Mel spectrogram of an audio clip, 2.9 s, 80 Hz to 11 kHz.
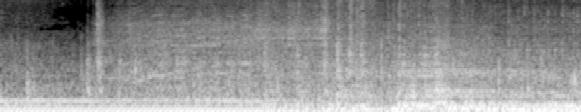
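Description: Ferrari F40 engine revving hard, a loud, continuous low rumble with throttle surges and shifting harmonics that rise and roughen in the final seconds, heard close with no talk.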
